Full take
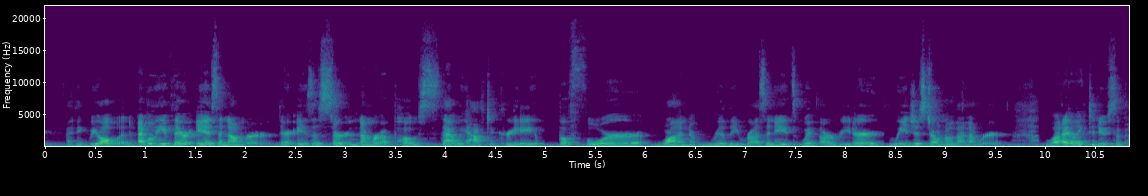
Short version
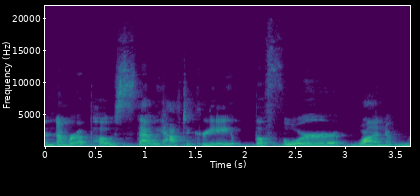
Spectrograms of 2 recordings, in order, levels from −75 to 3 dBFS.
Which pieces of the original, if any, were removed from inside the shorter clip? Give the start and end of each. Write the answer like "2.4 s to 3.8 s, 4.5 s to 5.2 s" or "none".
none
